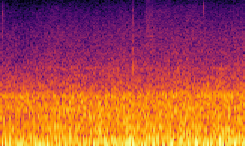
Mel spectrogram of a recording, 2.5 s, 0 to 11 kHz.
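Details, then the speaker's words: Jeep JL Wrangler with 5.13 gears at about 75 mph, after its poorly balanced front and rear driveshafts were fixed: steady low road rumble with no oscillating buzz, hum or shudder; normal driveline at highway speed. "the 5 13 gears it was really giving us that buzz 75 I don't hear anything I don't feel"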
